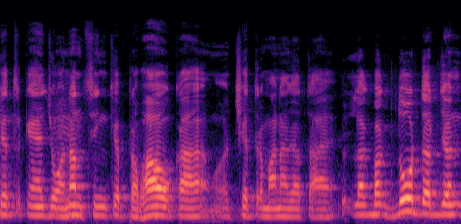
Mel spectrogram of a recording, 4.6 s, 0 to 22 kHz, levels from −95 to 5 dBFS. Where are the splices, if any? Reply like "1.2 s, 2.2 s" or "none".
3.4 s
